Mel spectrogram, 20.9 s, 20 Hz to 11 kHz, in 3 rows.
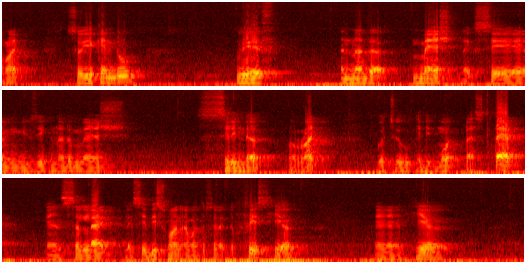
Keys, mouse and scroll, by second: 0.4 middle click, 1.9 middle click, 3.2 click, 4.4 click, 6.4 shift+a, 10.9-11.4 scroll up 4, 13.4 scroll up 1, 13.5 Tab, 15.1 click, 16.8 click, 19.5 shift+click, 20.1 shift+click, 20.7 middle click.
